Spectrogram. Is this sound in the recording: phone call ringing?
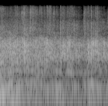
no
